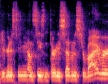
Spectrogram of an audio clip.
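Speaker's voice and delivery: ordinary delivery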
